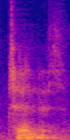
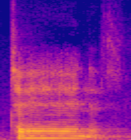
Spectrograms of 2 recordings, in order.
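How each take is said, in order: First: Said in the usual way. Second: "tenis" drawn out slowly, TEN-nis; syllable demonstration. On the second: Shown as a demonstration. Teacher shows strong and weak syllables, "tenis" very slow with long first vowel. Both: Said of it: "la sílaba débil".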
